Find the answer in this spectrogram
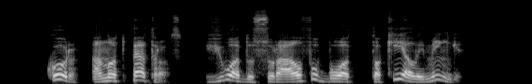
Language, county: Lithuanian, Kaunas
